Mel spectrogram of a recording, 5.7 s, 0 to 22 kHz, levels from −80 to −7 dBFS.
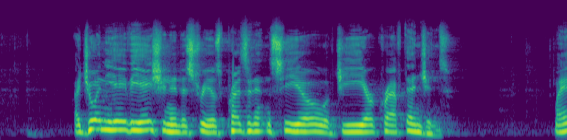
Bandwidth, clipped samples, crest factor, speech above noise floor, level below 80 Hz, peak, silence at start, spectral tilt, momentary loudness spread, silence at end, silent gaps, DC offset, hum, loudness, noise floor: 12.5 kHz; under 0.1%; 14 dB; 46 dB; -74 dBFS; -6 dBFS; 0.75 s; -4.5 dB/octave; 9 LU; 0 s; none; under 0.1%; none; -18 LUFS; -65 dBFS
